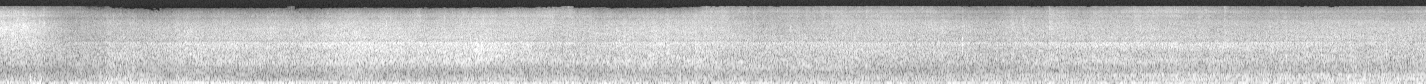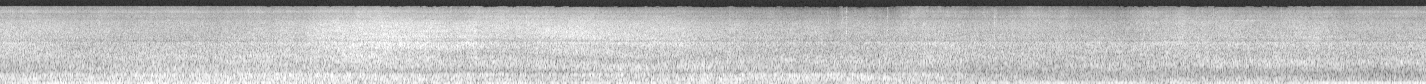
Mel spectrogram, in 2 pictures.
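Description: Steady rainy-day street ambience: a constant low traffic rumble under an even hiss of rain and wet road noise, with no single distinct event standing out.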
